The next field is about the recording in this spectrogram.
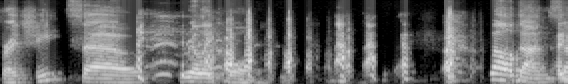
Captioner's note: laughter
